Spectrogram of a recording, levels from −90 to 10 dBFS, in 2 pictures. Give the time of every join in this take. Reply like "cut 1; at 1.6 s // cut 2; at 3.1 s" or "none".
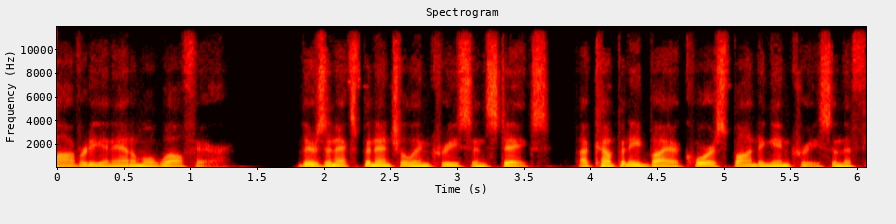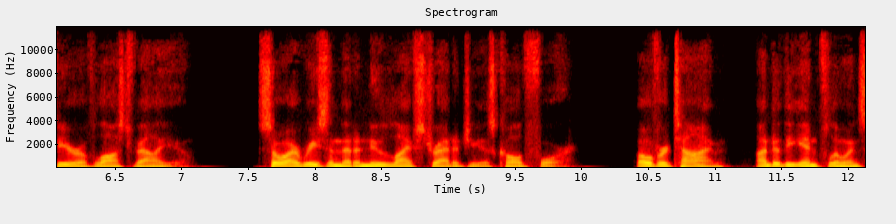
none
